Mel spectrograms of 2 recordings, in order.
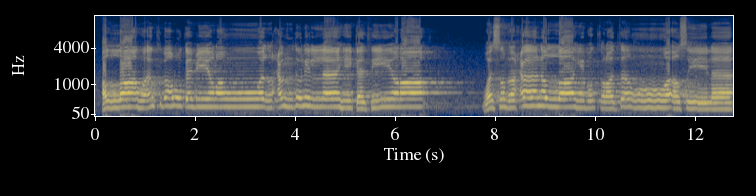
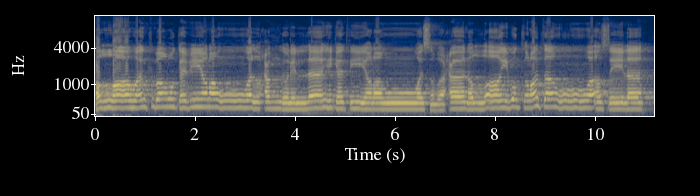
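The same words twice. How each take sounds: First: It pauses after katsiran before continuing. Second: It is read straight through without pausing. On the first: "waqaf di katsira" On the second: "kalau kita baca langsung boleh"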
